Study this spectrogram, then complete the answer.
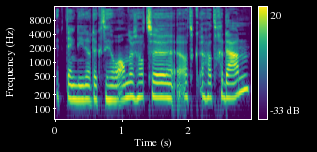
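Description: The sound is dry and close with no echo. A woman with a fairly low pitch speaks in a monotone, flat intonation. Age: 40s. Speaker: journalist and columnist. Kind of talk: interview conversation.

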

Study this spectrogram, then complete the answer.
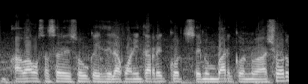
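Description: A man with an Argentine accent speaks at a medium pitch over noticeable background noise. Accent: Rioplatense Argentine Spanish. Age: 20s. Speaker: DJ and electronic music producer. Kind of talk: interview. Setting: recorded voice message.

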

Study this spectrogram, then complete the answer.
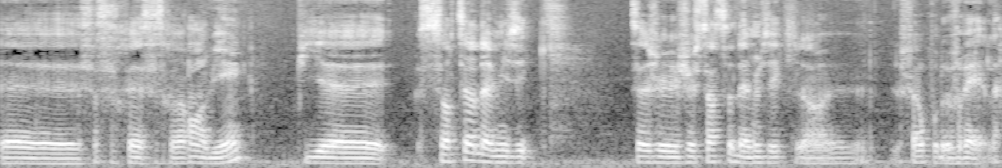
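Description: A man with a fairly low pitch at a fairly slow pace, over noticeable background noise. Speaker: actor and multidisciplinary artist. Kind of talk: casual interview.

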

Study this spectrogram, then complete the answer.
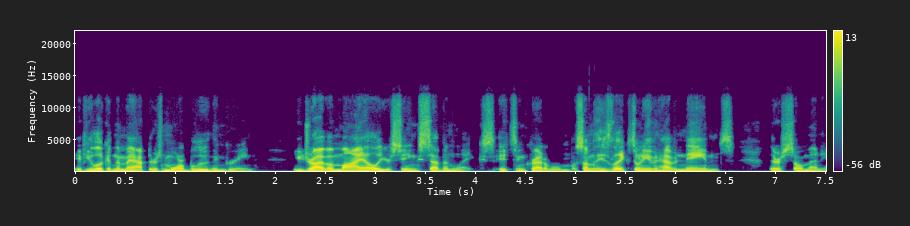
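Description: With an Upper Midwest accent, a man speaks very fast at medium pitch with ordinary pitch variation, in a very clean recording with a silent background. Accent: Upper Midwest (Minnesota). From central northern Minnesota. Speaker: aquarium podcast host. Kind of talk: casual interview chat.

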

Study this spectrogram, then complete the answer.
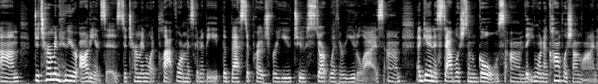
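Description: A woman speaks with an American accent at a moderate pace. Her pitch is fairly low with ordinary variation, and background noise is noticeable. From US South, South Carolina. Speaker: advertising agency owner. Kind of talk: interview.

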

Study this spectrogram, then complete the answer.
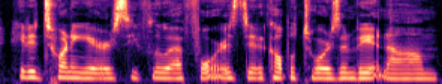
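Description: A woman with a plain, everyday voice speaks at a fairly low pitch with fairly even intonation, in a dry, close sound with no echo. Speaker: air force veteran. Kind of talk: panel discussion.

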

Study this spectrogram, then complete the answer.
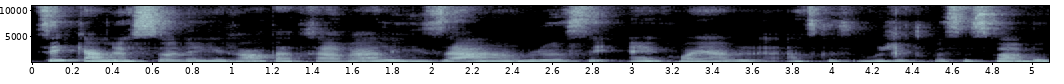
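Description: A woman with a Quebec accent speaks at a fairly high pitch with fairly even intonation. Her voice is somewhat breathy. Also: moderate pace, hardly any pauses. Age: 30s. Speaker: podcast co-host, accountant. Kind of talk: casual chat.

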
